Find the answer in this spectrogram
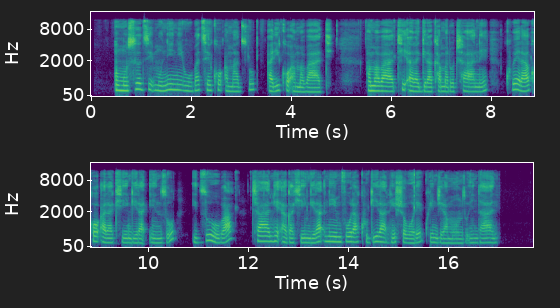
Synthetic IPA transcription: umuso̞zimuniniwuβat͡se̞kʰo̞ʔamazu | aɾikʰo̞ʔamaβaːtʰi̥ | amaβaːtʰiʔaɾaɡiɾakʰamaɾo̞t͡ʃaːne̞ | kuβe̞ːɾakʰo̞ʔaɾakʰiːŋɡiɾainzu | izuːβa | t͡ʃaːŋ̥ɦe̞ʔaɡakʰiːŋɡiɾaniːɱvuɾakʰuɡiɾan̥hiʃo̞βo̞ɾe̞kwiːnd͡ʒiɾamuːnzuindaːni

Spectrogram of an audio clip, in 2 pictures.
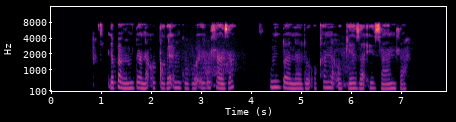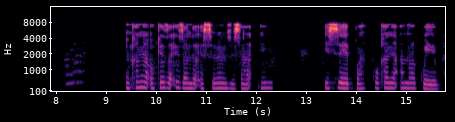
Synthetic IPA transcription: lɔpʰaŋum̩tʼwanaʔɔɡ͡ǃʱɔɣɛiŋʱuβɔeluɬaza | um̩tʼwanalɔʔɔkʰaɲaʔɔɡ̥ʱɛzaʔiznd͡ɮʱa | ɔkʰaɲaʔɔɡ̥ʱɛzaʔizand͡ɮʱaʔɛsɛβend͡zʱisa | isɛb̥ʱaɣukʰaɲaʔamaɡ̥ʱwɛːβɔ

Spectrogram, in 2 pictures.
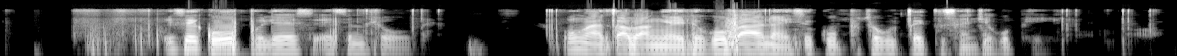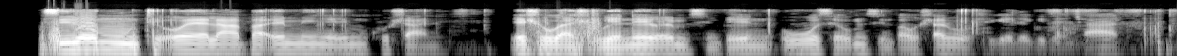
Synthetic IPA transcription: isiɡ̥ʱub̥ʱulɛsḭɛ̰sem̩ɬɔːpʰɛ̥ | uŋaǀaβaŋɛlɛuk̬uβanajisiɡ̥ʱub̥ʱu̥sok̬uǀeǀʱisand͡ʒʱɛk̬upʰɛːlɛ | silom̩tʰḭʔɔjɛlapʰaʔemiɲɛimikʰuɬanɛ | eɬuk̬aɬṵɣ̬ɛnɛjɔem̩zimbʱeniuk̬uzɛum̩zimbʱauɬalwɛuviɣɛlek̬ilɛnd͡ʒʱaːlɔ

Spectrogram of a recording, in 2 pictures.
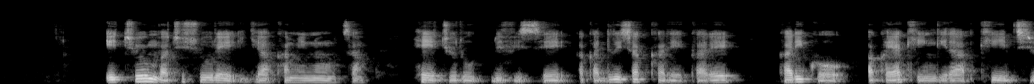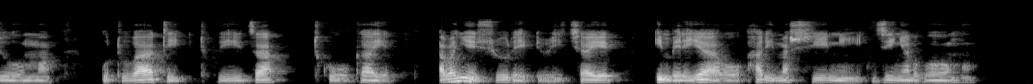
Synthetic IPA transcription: it͡ʃuːmbat͡ʃiʃuːɾe̞ɾɟaːkʰaminuːz̥a | he̞ːʒuɾuɾifḭse̞akadiɾiʃakʰaɾekʰaɾe̞ | kaɾikʰo̞ | akʰajakʰiːŋɡiɾakʰibjuːma | utuβaːtitwiːza | tkwuːɡaje̞ | aβaɲe̞ːʃuːɾe̞βḭt͡ʃaje̞ | imbe̞ɾe̞jaːβo̞haɾimaʃiːniziɲaɾɡo̞ːŋ̥ho

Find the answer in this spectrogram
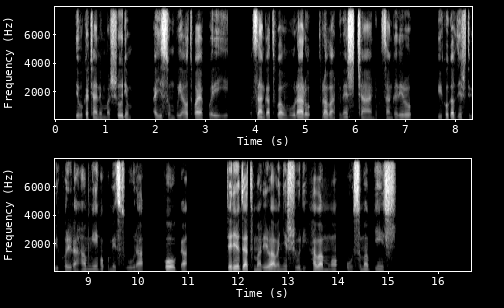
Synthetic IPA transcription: diβukat͡ʃaːne̞mumaʃuːɾi | ajisuːmbujeahotwaːjakʰo̞ɾe̞je̞ | osaːŋɡatuβamumuβuɾaɾo̞tuɾaβaːn̥huβe̞ːnʃi̥t͡ʃaːne̞uɡ̥asaːŋɡaɾe̞ːɾo̞ | iβiko̞ɡwavjiːnʃi̥tuβikʰo̞ɾe̞ɾaɦamŋe̞ŋho̞kumesuɾa | kwo̞ːɡa | ivjo̞ɾe̞ːɾo̞vjaːtumaɾe̞ɾoaβaɲe̞ːʃuːɾihaβamŋo̞ | uβusumabɡiːnʃi̥

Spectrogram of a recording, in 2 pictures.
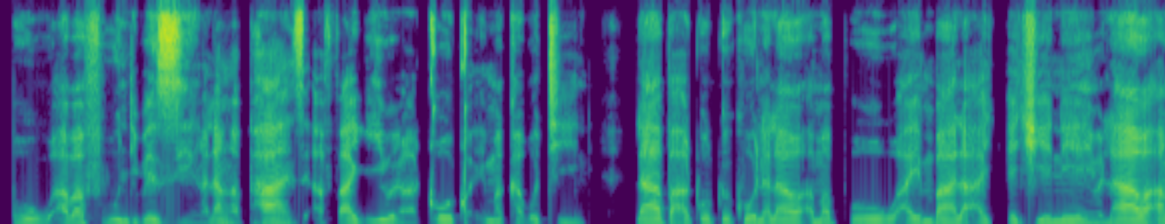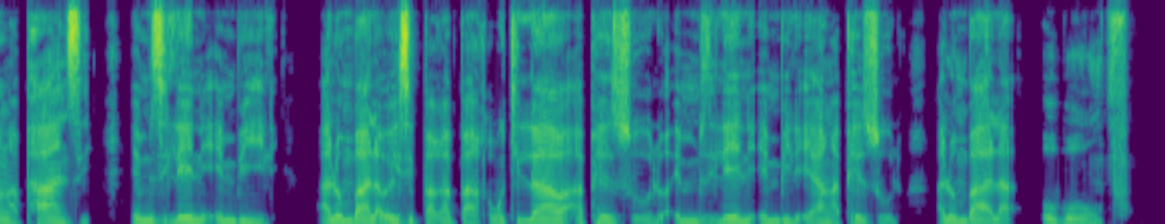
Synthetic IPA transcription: ɣʱuɣuaβafundʱiβeziŋalaŋapʰant͡sʼiʔafaɣiwɛaɣaǃɔǃwaʔɛmakʰa̰βotʰiːni | lapʰa̰a̰ǃɔǃwɛkʰɔnalawa̰ʔa̰mab̥̚ʱuɣṵa̰jimbala̰et͡ʃʼijɛnɛjɔlawa̰ʔaŋapʰant͡sʼi | em̩zilenḭembʱili | alom̩βala̰ɔjis̬ib̥ʱaɣab̥ʱaɣauɣutʰilawa̰ʔapʰezuluʔem̩zilenḭʔembʱʼilḭʔɛ̰jaŋapʰezulu | a̰lom̩βala | ɔβoːɱfu̥

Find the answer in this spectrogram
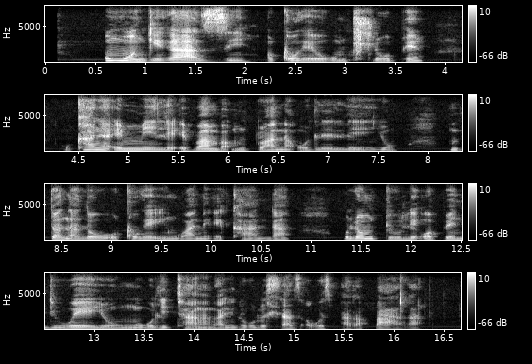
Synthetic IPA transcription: umoŋiɣaziɔɡ͡ǃʱɔɣɛuɣum̩ɬɔːpʰɛ | ɣukʰaɲaʔemilɛ̰ʔɛβambʱa̰um̩tʼwana̰ʔɔlɛlɛ̰ːjɔ | um̩tʼwanalowuṵɡ͡ǃʱɔɣɛʔḭŋwanɛʔɛ̰kʰaːndʱa | ɣulom̩d̥ʱuliʔɔpʼendʱiwɛjɔŋoɣulitʰa̰ŋa̰ɣa̰ɲɛlɔɣuluɬazaɔ̰ɣwesi̥b̥ʱa̰ɣa̰b̥ʱa̰ːɣa̰

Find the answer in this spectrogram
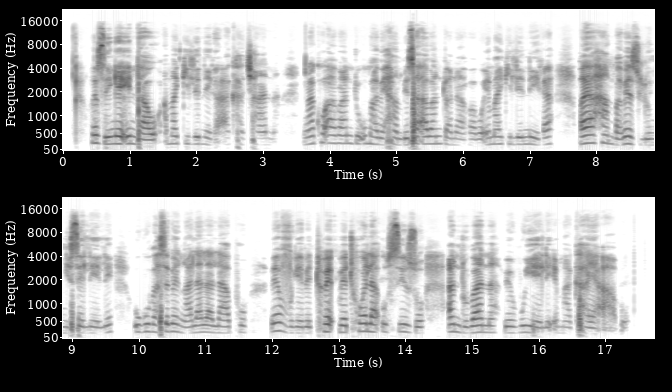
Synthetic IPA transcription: weziɲɛindʱawɔamakʼiliniɣa̰akʰat͡ʃʰʼaːna | ŋakʰɔaβantʼuːmaβɛhambʱisaʔaβantʼwanaβaβɔɛmakʼiliniɣaβajahambʱaβeziluŋisɛlɛlɛuɣuβasɛβɛŋalalalapʰɔ | βevuɣɛβɛtʰɔlaʔusizɔandʱuβanaβeβujɛlɛʔɛmakʰaja̰ʔaːβɔ

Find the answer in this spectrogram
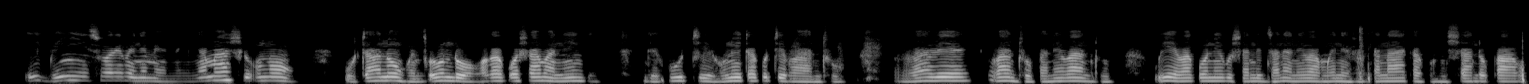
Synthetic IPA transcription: iɡʱwiɲisoremenemeneɲamaʃiʔṵno̞ | ɦṵtano̞ɦwe̞ondo̞ɦwakako̞ʃamaniŋɡi | ŋɡe̞kutiɦuno̞itakutiʋantʰuʋaʋe̞ʋantʰupane̞ʋantʰuṵje̞ʋako̞ne̞kuʃandid͡zanane̞ʋamwe̞neʐakanakakumiʃando̞paːʋo̞

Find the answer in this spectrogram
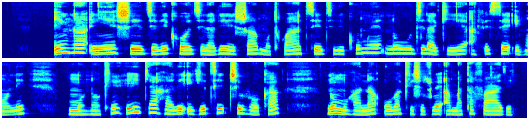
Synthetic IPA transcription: iŋ̥aɲiːnʃiziɾikʰo̞ziɾaɾiːʃamutwaːt͡siziɾikʰumŋe̞nuwuziɾaɡije̞ʔafise̞ʔiŋ̥oni | umun̥okʰehiɟahaɾiʔiɡitʰit͡ʃivukʰa | numuɦanauβakʰiʃid͡ʒɡwe̞ʔamatafaːɾi

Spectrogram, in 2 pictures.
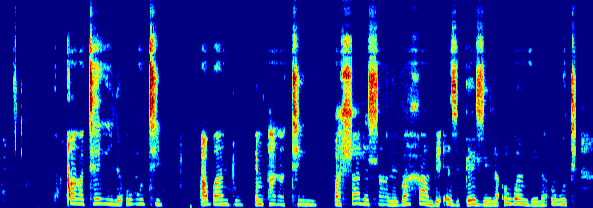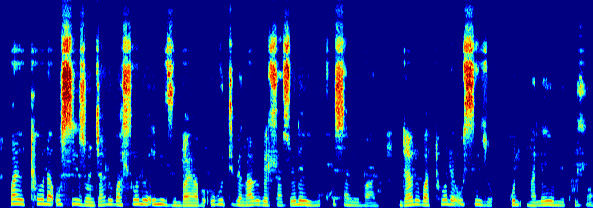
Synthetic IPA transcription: ɣuǃaɣatʰeɣilɛʔuɣutʰi | aβantʼuem̩pʰaɣatʰini | βaɬalɛɬalɛβahambʱɛʔezib̥ʱɛɮɛla̰ʔuɣwɛnd͡zʱɛlaʔuɣutʰi̥ | βajɛtʰɔlaʔusizɔnd͡ʒʱalɔβaɬɔlwɛʔimizimbʱajaβɔʔuɣutʰiβɛŋaβɛβɛɬasɛlɛjimikʰuɬanɛβajɔ | nd͡ʒʱalɔβatʰɔlɛ̰ʔusizɔ | ŋalɛjemikʰuɬa̰ːnɛ

